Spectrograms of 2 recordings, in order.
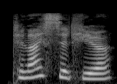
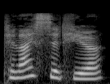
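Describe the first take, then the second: No difference in how they are said.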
